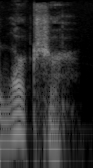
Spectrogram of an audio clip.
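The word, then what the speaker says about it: Warwickshire: Pronounced Cubri Flanover Marshbanks sellers Viccount Barkley of Chumley Castle, Warkshire.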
